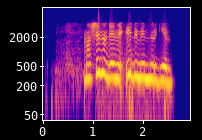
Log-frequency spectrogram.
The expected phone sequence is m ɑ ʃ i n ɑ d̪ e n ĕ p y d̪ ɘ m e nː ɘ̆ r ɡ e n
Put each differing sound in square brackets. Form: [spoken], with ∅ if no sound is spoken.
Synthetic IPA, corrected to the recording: m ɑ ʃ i n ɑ d̪ e n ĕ [ʔ] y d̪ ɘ m e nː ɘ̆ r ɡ e n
